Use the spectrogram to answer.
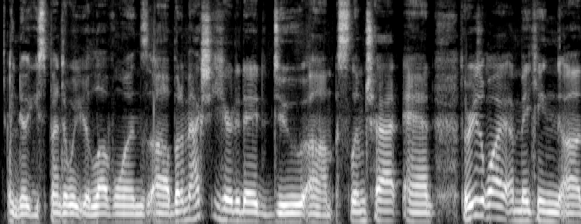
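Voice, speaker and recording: A young man with a raspy voice he is losing, hosting a casual advice vlog and talking loosely with lots of ums and uhs. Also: mid-range voice, a little mellow. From California. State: hoarse, losing his voice. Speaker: YouTube card game channel host.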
